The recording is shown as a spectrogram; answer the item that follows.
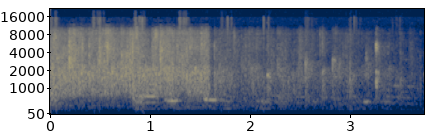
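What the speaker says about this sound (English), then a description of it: "Please, let's give Congresswoman Rashida Tlaib a big round of applause." An evening crowd at a Palestine community center fundraiser applauds Congresswoman Rashida Tlaib with a sustained burst of clapping that tapers into scattered individual claps, with voices heard alongside.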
